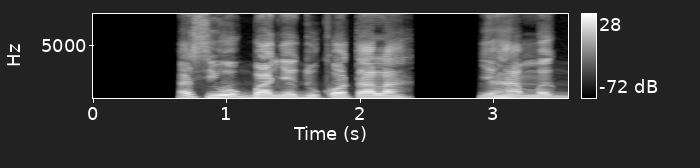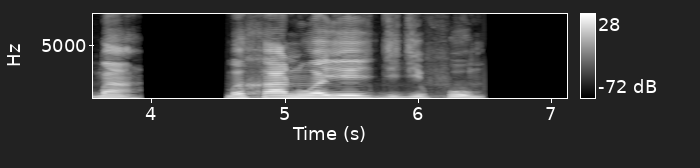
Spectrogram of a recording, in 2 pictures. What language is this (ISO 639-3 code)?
ewe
